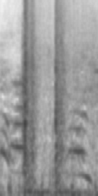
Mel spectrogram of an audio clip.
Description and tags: Weird Army Beat Loop
Soldier shouting and a weapon firing, can be used as a weird loop in psychological stress scenes or music.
